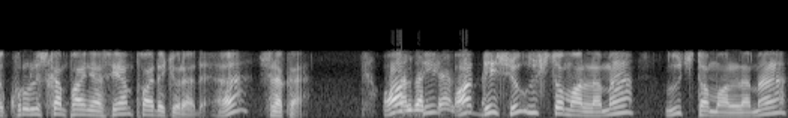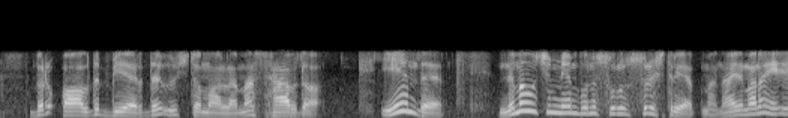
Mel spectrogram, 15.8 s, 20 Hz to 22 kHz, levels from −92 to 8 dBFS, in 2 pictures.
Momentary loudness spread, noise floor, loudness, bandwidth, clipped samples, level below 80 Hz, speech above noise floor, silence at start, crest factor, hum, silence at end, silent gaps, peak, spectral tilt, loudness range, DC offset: 10 LU; -49 dBFS; -19 LUFS; 4 kHz; under 0.1%; -60 dBFS; 30 dB; 0 s; 20 dB; none; 0 s; none; 0 dBFS; -2.5 dB/octave; 4 LU; under 0.1%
